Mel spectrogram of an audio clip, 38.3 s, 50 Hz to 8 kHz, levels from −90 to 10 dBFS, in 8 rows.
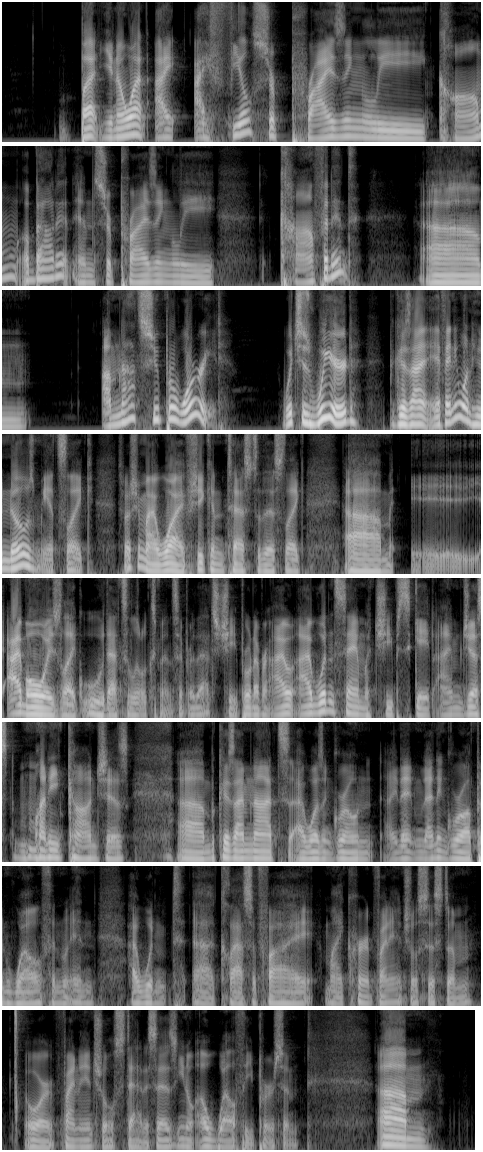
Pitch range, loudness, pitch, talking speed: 95-115 Hz, -17 LUFS, 105 Hz, 155 wpm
